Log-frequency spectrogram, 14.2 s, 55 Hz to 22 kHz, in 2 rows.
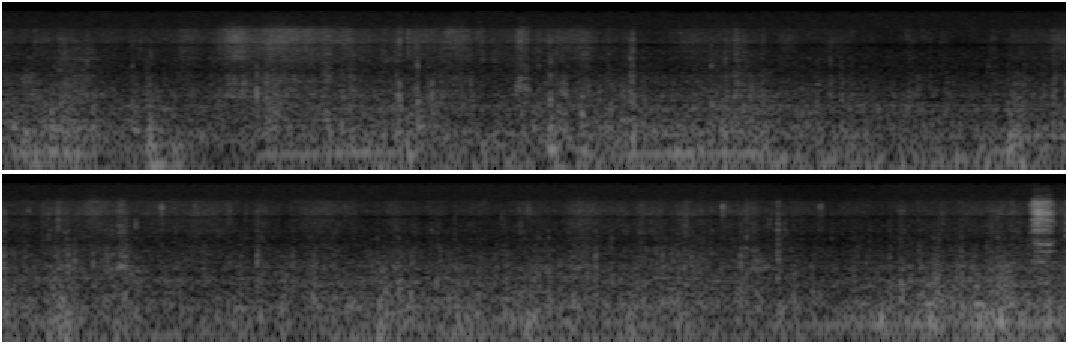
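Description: Jeep WK2 Grand Cherokee driving along a rough dirt trail, heard from inside the cabin: a steady low engine and drivetrain rumble with scattered short knocks and rattles as the vehicle rides over bumps.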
